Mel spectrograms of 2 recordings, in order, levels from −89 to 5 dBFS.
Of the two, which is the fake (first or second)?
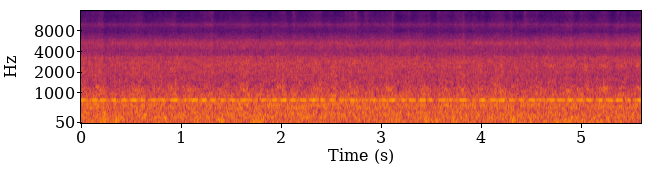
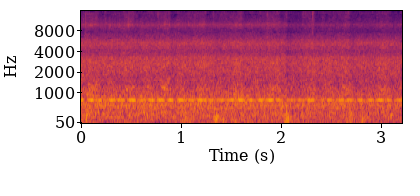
first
